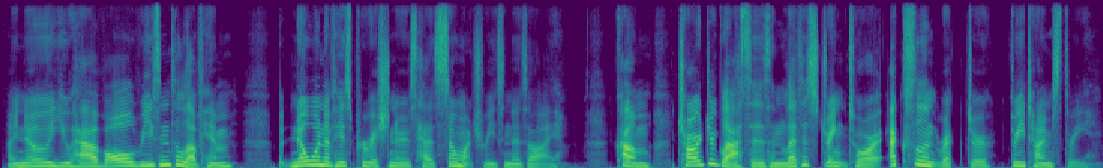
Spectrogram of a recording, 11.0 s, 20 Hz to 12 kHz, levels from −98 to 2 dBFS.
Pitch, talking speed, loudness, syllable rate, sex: 220 Hz, 190 wpm, -23 LUFS, 5.1 syllables/s, female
